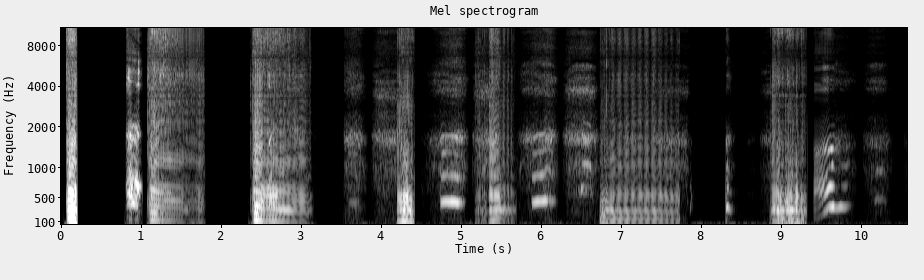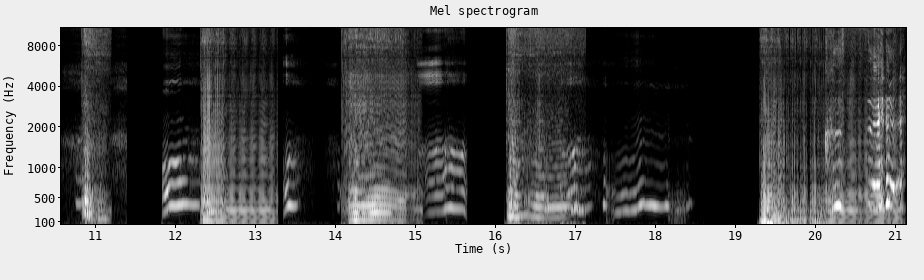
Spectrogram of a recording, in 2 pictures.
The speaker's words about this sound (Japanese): お姉ちゃん普段はおっとりして可愛いくせに、おならブーブーこきまくりで、しかも臭いときた。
